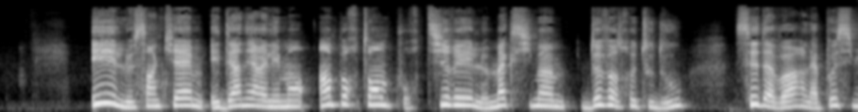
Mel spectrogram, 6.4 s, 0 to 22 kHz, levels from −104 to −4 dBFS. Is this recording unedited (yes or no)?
yes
